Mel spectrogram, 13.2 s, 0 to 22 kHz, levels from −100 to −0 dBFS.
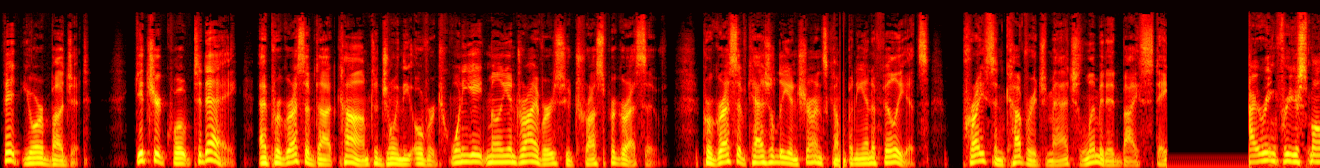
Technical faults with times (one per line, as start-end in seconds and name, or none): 2.36-2.39 gap at a join of encoded pieces
8.39-8.43 gap at a join of encoded pieces
11.66-12.49 audio dropout to a faint residue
